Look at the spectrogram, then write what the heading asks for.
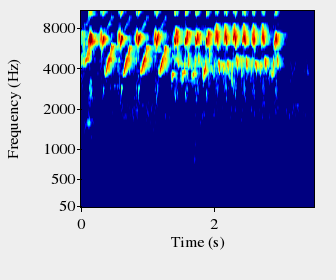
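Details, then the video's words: Male purple sunbird delivering rapid high metallic notes, first a few upswept chips, then a fast even ringing rattle lasting about three seconds before stopping abruptly. "Purple Sunbird Sound / Purple Sunbird Song / Purple Sunbird Call /Male Purple Sunbird Vocals, Voice"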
